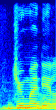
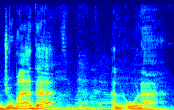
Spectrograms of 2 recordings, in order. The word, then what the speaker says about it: Jumadal Ula: Kemudian Jumadil Awal. Jumad. Jumada alula. Jumadal alula. Jadi pengucapannya yang benar adalah jumadal ula. Bukan jumadi tapi jumada alula.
